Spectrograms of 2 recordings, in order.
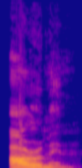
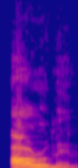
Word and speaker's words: Ahriman: Ahriman. Ahriman. The H is silent.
